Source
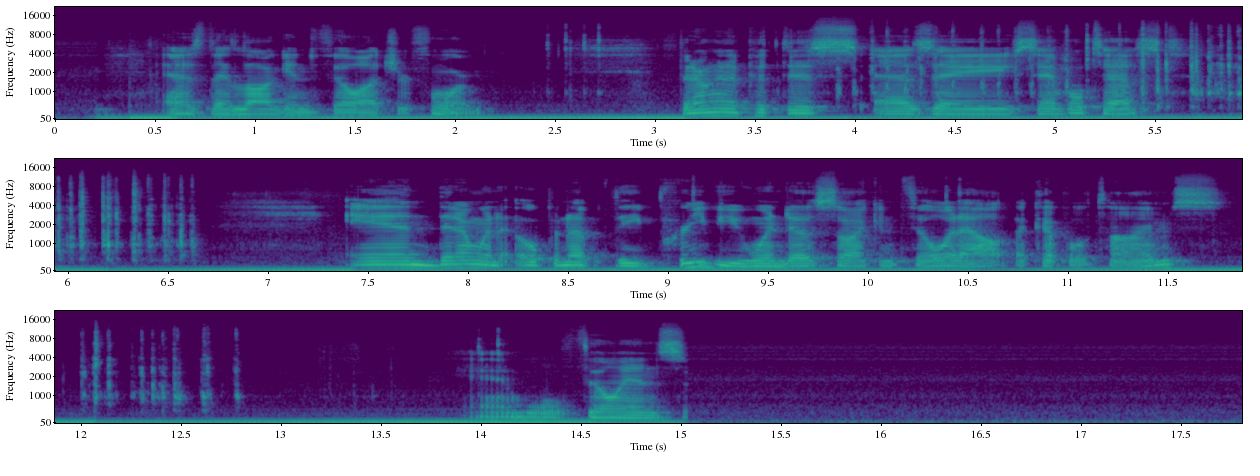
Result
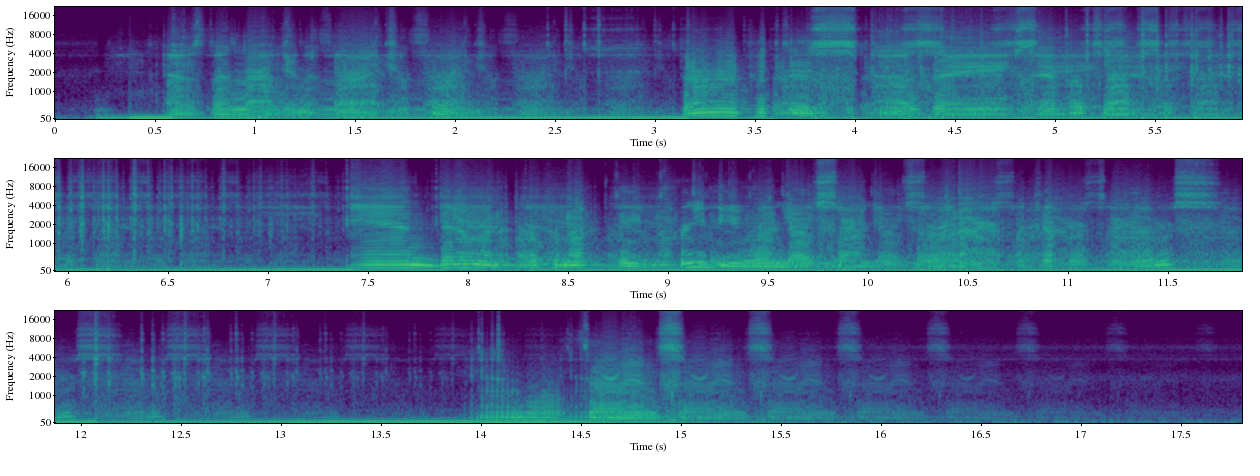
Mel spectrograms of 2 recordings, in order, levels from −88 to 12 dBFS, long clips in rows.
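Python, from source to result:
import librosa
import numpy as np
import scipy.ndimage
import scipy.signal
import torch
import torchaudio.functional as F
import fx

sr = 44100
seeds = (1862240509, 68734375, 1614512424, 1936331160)

y = fx.lower_of_two(x, sr, delay_ms=0.53)
y = fx.echo_feedback(y, sr, ms=446, feedback_pct=55, wet_db=-9.0)
y = y * 10.0 ** (6.0 / 20.0)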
